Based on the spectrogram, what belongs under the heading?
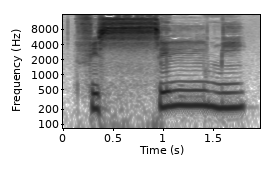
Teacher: فسلمی، فا کو سین سے جوڑا، سین پر شدہ اور سین پر سیٹی کی آواز کے ساتھ پڑھیں گے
